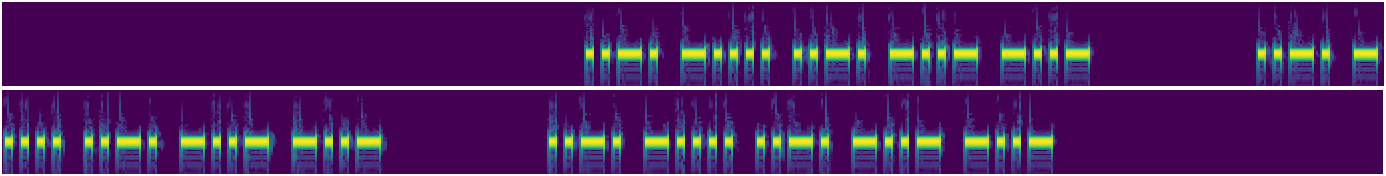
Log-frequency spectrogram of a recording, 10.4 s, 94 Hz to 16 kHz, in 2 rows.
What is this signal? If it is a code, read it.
Morse code, heard as a keyed tone, about 40 wpm, 700 Hz. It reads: F6FXX F6FXX F6FXX
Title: DXCC-100 Call Signs - 5 Characters - Repeated 3x - 40wpm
